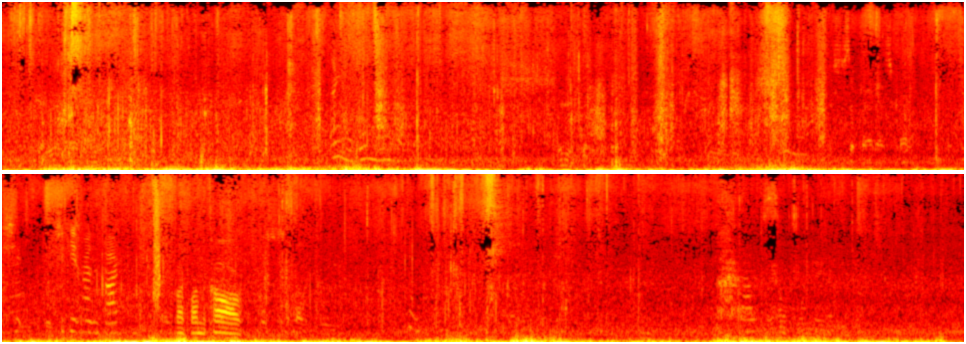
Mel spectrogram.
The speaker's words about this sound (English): Alright, we'll just start walking.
